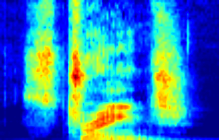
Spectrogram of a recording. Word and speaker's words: strange: The word strange has two written vowels, but only the letter A makes a sound. The letter E is silent. This makes strange be short and have only one syllable.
